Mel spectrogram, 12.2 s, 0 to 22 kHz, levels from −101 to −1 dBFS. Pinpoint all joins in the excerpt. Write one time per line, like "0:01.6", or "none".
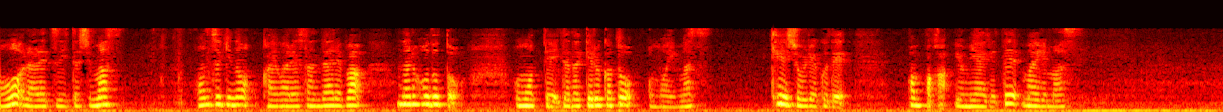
0:04.0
